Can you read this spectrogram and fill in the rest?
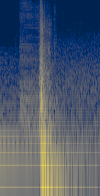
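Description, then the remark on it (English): A car door clunks once, loud, as someone steps out of a car with Jersey plates at a local bar, after a short rustle of movement over a low idling hum, with the thud ringing briefly before fading. “I step out of the car and pray that my jersey plates aren't visible.”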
